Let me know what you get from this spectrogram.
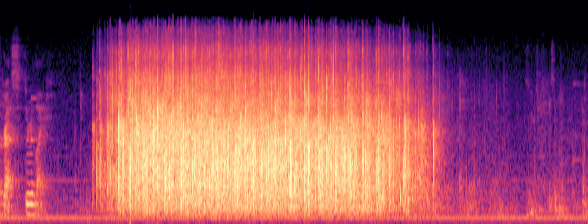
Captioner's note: applause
